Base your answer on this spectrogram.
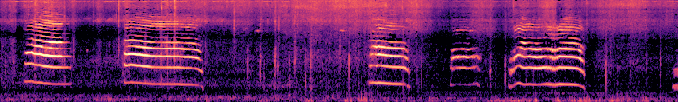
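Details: Hungry stray cat outdoors, giving loud drawn-out meows, five calls over about thirteen seconds, each steady and slightly falling at the end, with a faint background hum.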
